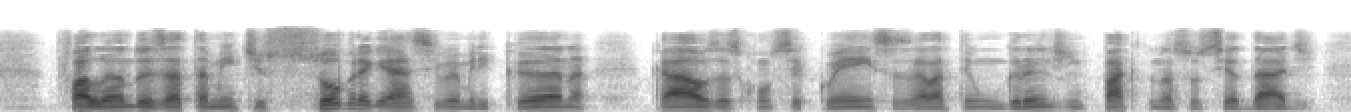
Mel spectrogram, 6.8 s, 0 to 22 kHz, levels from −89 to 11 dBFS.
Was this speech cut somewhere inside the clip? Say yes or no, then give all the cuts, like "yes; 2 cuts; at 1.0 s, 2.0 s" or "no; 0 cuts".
no; 0 cuts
